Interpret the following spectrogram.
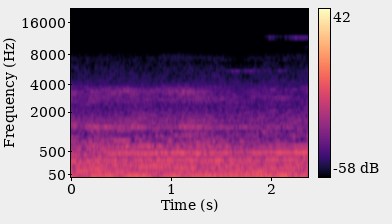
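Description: Buddhist chanting: several voices holding long, droning notes, running steadily with a low rumble beneath.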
